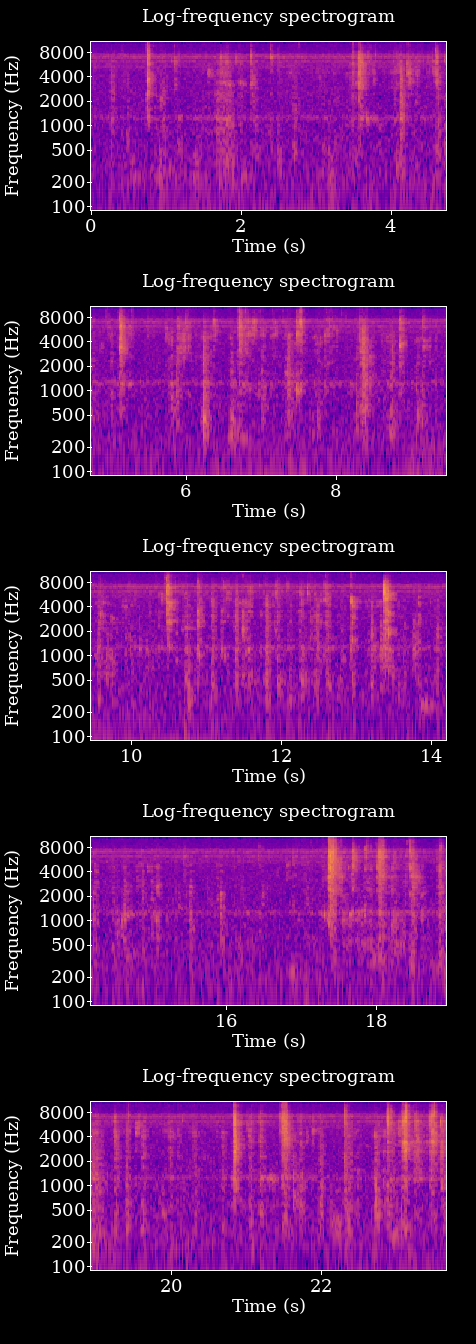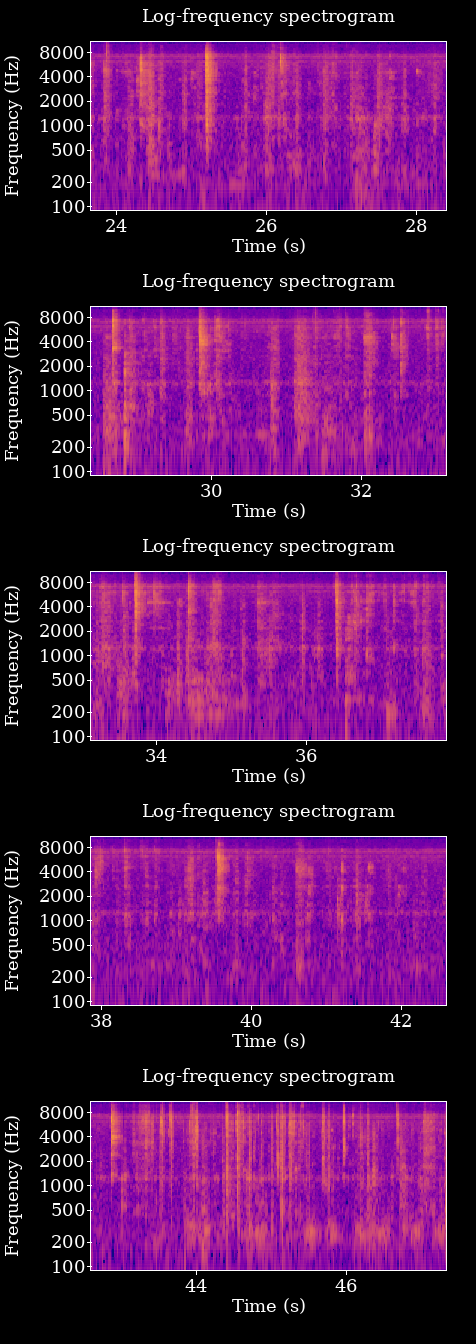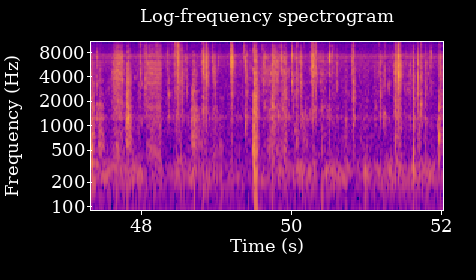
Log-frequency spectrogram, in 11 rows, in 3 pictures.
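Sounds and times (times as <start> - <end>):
chewing crunches and smacks: 0.1 - 52.0.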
